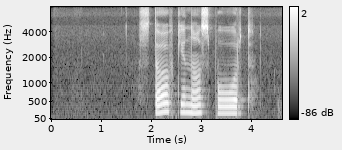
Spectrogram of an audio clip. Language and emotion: Russian, sad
